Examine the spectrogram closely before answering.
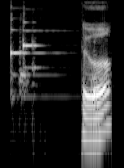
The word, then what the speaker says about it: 德: So whenever in Mandarin you have an unaspirated stop and a second tone, that reflects an old closed syllable. It was tuk in older stages of Chinese with a final K.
